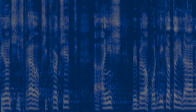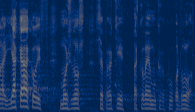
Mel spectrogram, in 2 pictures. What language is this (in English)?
Czech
